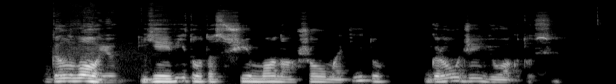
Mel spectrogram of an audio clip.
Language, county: Lithuanian, Klaipėda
